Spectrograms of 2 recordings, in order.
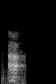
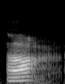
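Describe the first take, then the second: First: "a" stopped short like a hamzah; cut-off wrong ain. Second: "A" loud and high, the ain drawn out and not cut off; sustained ain. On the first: Teacher showing the wrong stopped ain. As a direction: clip the "a" with a glottal stop. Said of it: "jangan a". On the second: Teacher demonstrating a flowing ain sukun, loud. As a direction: let the "A" run on from the throat. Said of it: "jalankan dia, dijalankan, jangan dihentikan". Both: Shown as a demonstration.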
